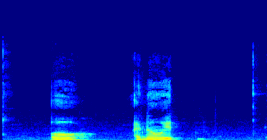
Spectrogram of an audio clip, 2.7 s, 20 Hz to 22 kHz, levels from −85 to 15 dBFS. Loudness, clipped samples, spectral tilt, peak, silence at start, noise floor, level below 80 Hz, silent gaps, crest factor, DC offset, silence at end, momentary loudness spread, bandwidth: -26 LUFS; under 0.1%; -7.5 dB/octave; -8 dBFS; 0.5 s; -57 dBFS; -54 dBFS; none; 20 dB; under 0.1%; 0.9 s; 15 LU; 14 kHz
